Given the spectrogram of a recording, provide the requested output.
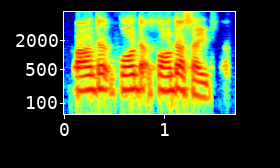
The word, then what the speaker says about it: Paonta Sahib: How would you pronounce that? Paonta Sahib.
